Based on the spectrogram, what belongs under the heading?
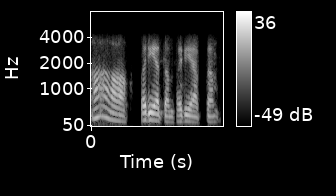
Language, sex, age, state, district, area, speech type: Sanskrit, female, 45-60, Kerala, Thiruvananthapuram, urban, conversation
